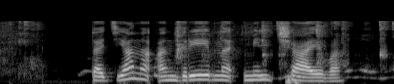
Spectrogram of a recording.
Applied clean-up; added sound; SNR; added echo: none; none; none; none.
